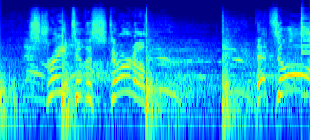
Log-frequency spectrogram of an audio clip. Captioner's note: crowd cheering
